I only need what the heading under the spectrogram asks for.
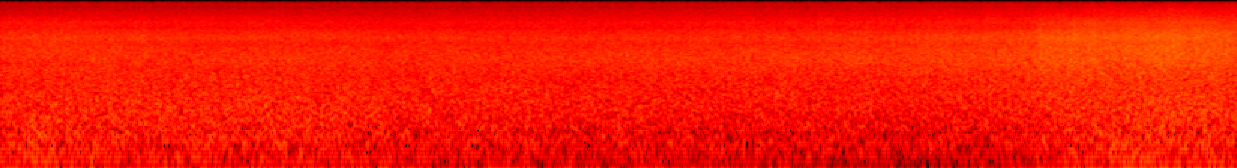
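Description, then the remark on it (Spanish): A steady, dense hiss of ocean surf, continuous, with only a faint swell near the end. There are no voices, just the unbroken wash of the waves. “Escucha las olas y piensa en este paisaje tan maravilloso.”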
